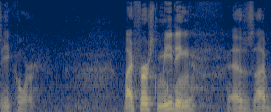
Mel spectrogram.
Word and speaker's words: Ecoer: we do by the way it's called it's pronounced ecore my first meeting as i've been with the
